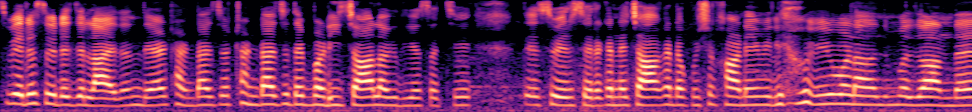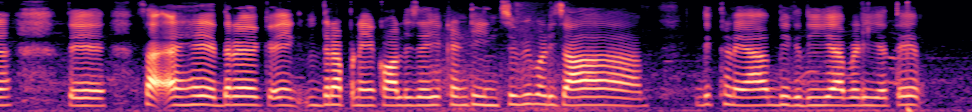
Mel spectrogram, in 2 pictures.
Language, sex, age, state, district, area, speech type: Dogri, female, 18-30, Jammu and Kashmir, Samba, rural, spontaneous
